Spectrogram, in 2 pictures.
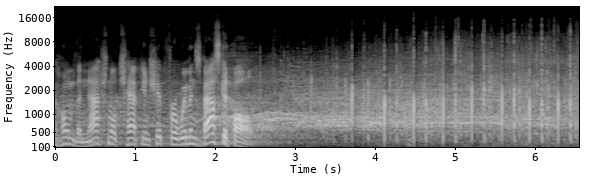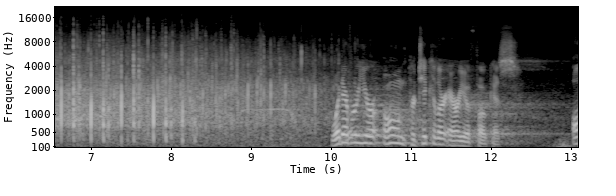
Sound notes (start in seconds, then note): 2.0 audience cheering; 2.5 audience applauding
